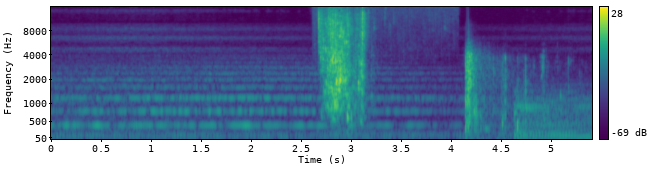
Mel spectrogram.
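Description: A doll plunged into a bucket of water in a bathroom gives a brief sloshing splash, then a sharp knock and a short trickle of water, heard over a steady low background hum.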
